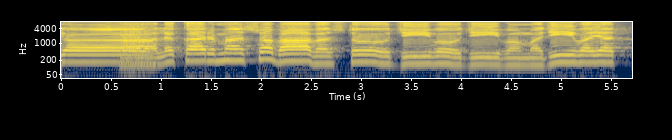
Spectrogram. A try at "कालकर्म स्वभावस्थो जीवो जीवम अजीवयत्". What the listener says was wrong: Very good.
